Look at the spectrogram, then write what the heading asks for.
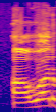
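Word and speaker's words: hour: यानी L silent है अवर पढ़ते हैं यानी एच साइलेंट है तो ये समझ में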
